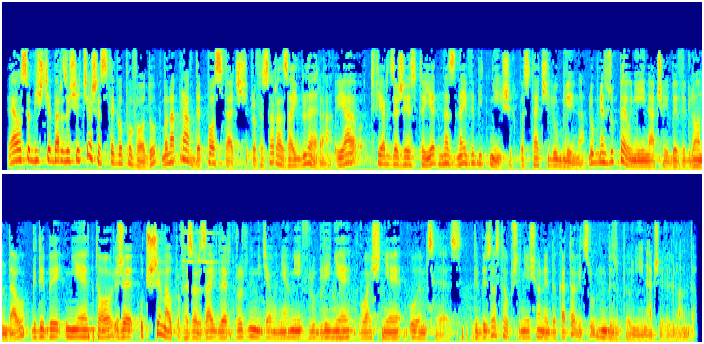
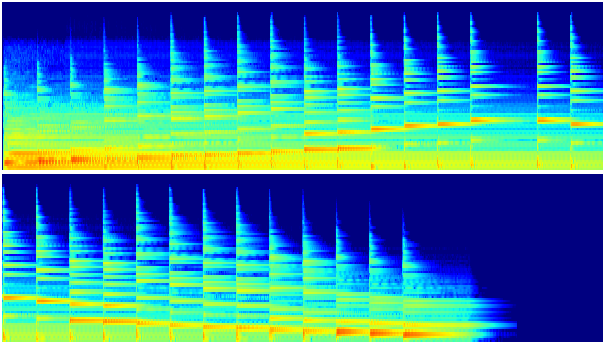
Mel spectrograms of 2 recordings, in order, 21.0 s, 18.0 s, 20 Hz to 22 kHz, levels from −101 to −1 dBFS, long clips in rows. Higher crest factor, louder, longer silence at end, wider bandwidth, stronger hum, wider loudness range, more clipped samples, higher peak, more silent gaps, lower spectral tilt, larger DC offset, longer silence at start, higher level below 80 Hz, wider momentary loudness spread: about the same, 16 dB vs 16 dB; first, -23 LUFS vs -31 LUFS; second, 0.05 s vs 1.8 s; second, 8 kHz vs 15 kHz; neither; about the same, 4 LU vs 3 LU; neither; first, -8 dBFS vs -14 dBFS; neither; second, -4.5 dB/octave vs -6 dB/octave; first, 0.6% vs under 0.1%; about the same, 0.05 s vs 0 s; second, -52 dBFS vs -46 dBFS; about the same, 7 LU vs 8 LU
